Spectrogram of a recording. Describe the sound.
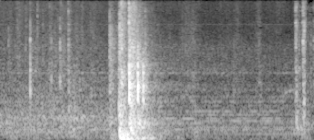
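A door is locked in a quiet home: a single solid clunk, then a pair of faint, quick clicks near the end, with near silence between.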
